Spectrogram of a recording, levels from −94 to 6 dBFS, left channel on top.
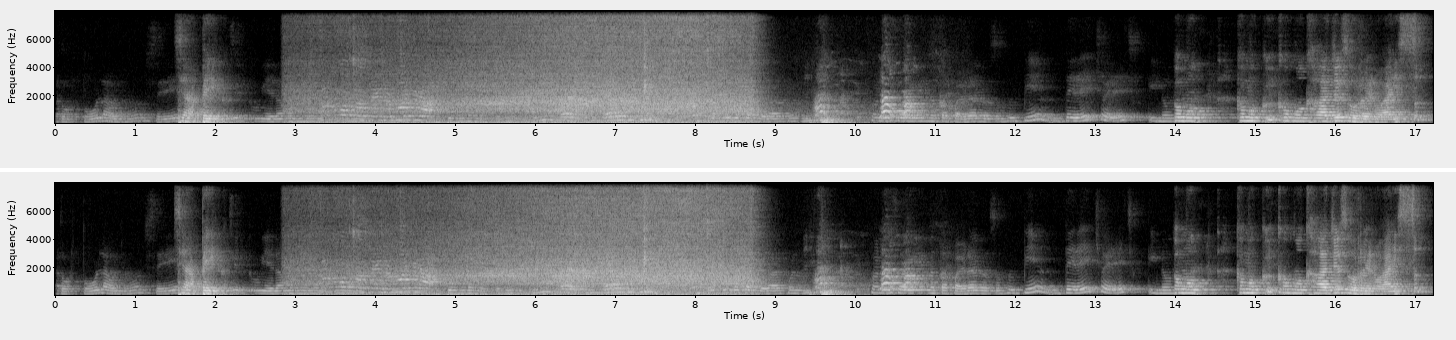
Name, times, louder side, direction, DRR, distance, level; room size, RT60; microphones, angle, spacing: voice 1, 0.0-1.6 2.2-7.7 8.1-9.5 10.2-13.4 13.7-14.3 15.1-15.4, right 2 dB, 80° right, 4 dB, 0.7 m, -29 dB
voice 2, 1.5-2.1 8.0-8.1 9.3-9.7 14.0-14.3 14.8-17.0, equal, 60° right, -1 dB, 1.9 m, -18 dB
sound 1, 2.8-8.7, equal, 5° right, 1.1 m, -21 dB
sound 2, 5.0-11.5, left 3 dB, 35° left, 0.7 m, -29 dB
11.0 x 7.4 x 3.1 m, 1.1 s
head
